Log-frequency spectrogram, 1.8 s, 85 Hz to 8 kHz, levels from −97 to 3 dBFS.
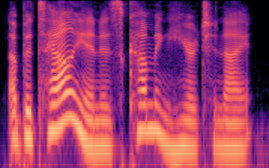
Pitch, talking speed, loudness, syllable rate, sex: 185 Hz, 235 wpm, -17 LUFS, 6.8 syllables/s, female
